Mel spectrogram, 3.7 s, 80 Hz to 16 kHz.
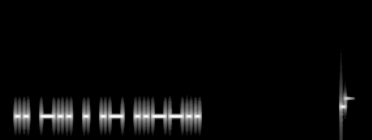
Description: Morse code, heard as a keyed tone, about 28 wpm, 700 Hz. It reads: IDEA?
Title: Sentences from Top 1000 Words - Review Part 4 - 28wpm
